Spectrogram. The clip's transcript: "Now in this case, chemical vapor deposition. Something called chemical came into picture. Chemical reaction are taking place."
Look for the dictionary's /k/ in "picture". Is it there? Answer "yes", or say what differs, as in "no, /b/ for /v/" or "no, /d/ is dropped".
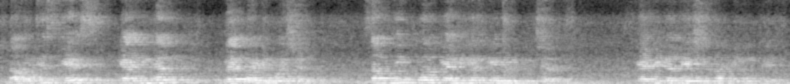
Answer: no, /k/ is dropped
